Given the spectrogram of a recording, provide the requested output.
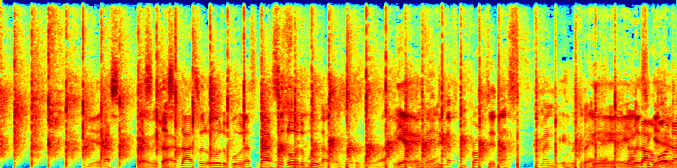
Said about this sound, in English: What am I applauding here today? Let me know just for confirmation. You're applauding because your team lost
